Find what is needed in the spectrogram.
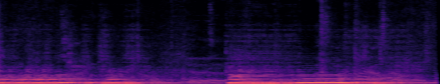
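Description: Clarinet playing a slow melody in its low register: sustained notes that slide from one pitch to the next. It drops away briefly about halfway through, then resumes.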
